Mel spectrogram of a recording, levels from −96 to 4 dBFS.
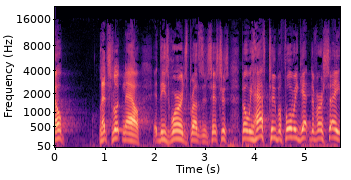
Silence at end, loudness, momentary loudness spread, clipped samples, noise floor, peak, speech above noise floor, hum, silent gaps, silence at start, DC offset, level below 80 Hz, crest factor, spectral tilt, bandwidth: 0 s; -16 LUFS; 10 LU; under 0.1%; -54 dBFS; 0 dBFS; 39 dB; none; none; 0 s; under 0.1%; -46 dBFS; 16 dB; -4.5 dB/octave; 14.5 kHz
